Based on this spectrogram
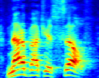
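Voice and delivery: ordinary talk, nothing marked

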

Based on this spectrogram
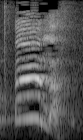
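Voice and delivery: high, laughing shy "nothing"; bashful denial. Retold or imitated. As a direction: brush it off shyly, laughing.

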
